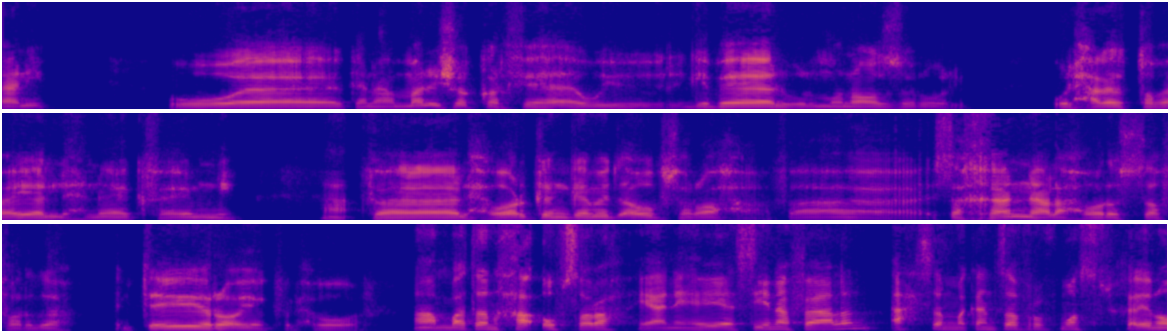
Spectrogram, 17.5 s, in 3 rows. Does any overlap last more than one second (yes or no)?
no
